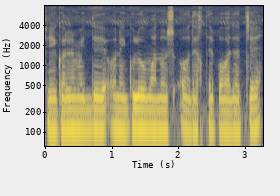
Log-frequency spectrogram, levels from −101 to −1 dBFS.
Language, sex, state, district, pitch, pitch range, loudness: Bengali, male, Assam, Hailakandi, 110 Hz, 105-110 Hz, -14 LUFS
